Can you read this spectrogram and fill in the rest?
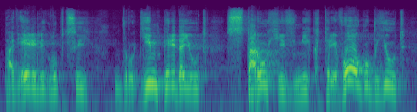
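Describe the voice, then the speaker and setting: A proud, wounded young gentleman declaims in slow, theatrical verse. His voice is very husky and rises and falls widely with bitter passion, in the manner of 1950s stage radio drama. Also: a little high, very animated, exaggerated voice. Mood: indignant, bitter. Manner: declamatory, agitated, theatrical monologue. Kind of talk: 1950s Russian classical radio theatre acting.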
